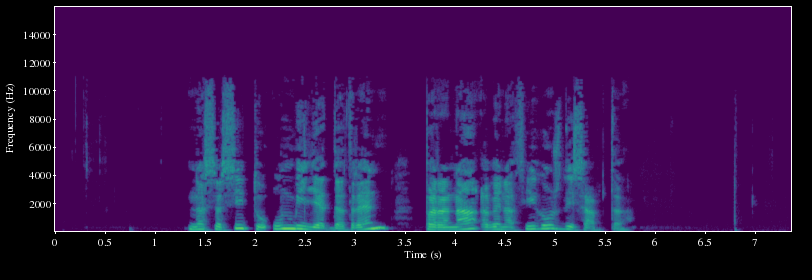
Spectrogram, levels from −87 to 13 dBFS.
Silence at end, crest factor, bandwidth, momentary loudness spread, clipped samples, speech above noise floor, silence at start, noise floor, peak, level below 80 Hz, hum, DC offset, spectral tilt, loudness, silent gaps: 1.65 s; 20 dB; 11 kHz; 13 LU; under 0.1%; 57 dB; 1.35 s; -78 dBFS; -4 dBFS; -74 dBFS; none; under 0.1%; -5 dB/octave; -22 LUFS; none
